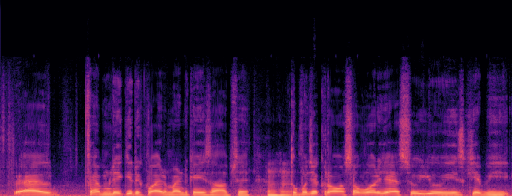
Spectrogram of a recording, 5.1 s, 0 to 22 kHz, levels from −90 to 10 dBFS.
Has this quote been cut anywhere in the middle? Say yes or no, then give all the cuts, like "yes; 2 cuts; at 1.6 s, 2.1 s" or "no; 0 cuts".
no; 0 cuts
